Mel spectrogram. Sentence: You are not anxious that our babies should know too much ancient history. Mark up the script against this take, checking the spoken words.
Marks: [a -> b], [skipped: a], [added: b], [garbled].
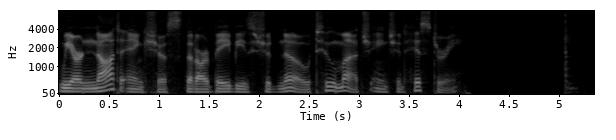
[You -> We] are not anxious that our babies should know too much ancient history.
